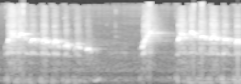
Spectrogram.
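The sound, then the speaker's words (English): A person imitates the chirps of an eagle named Challenger: bursts of high, rapid, slightly descending twittering calls, loud and shrill, with a brief pause before another rising burst of chattering notes. “And we chirp at each other. I can do Challenger noises.”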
